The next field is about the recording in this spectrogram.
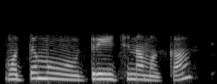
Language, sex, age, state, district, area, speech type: Telugu, female, 18-30, Andhra Pradesh, Kadapa, urban, conversation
